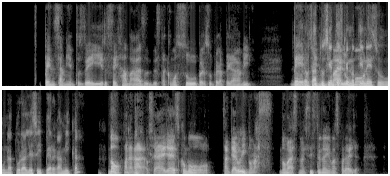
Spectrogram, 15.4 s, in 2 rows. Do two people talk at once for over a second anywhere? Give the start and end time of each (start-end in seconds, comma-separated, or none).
5.8-7.3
